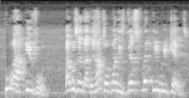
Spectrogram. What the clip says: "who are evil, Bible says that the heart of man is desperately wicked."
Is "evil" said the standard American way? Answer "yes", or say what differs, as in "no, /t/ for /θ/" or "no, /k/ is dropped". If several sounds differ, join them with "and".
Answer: yes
